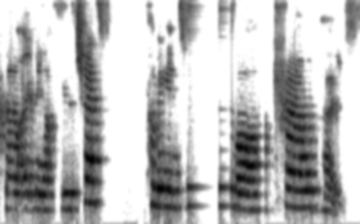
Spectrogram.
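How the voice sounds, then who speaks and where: This woman's high-pitched voice moves at a very slow pace, its pitch variation ordinary. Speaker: yoga teacher. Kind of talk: live yoga class instruction. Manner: calm, soft-spoken.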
